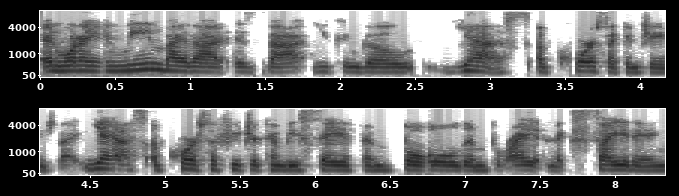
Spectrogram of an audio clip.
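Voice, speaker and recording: A woman speaks in an unremarkable speaking voice, fairly low in pitch, with fairly even intonation at a moderate pace and hardly any pauses. The sound is dry and close with no echo, over a quiet background. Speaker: wellbeing coach. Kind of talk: workshop talk on a group video call.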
